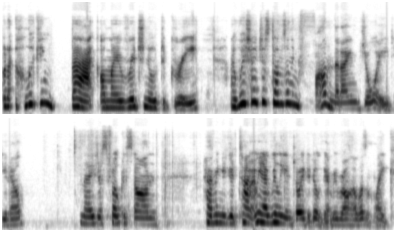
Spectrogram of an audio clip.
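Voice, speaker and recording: At a fairly quick pace, a woman talks in a fairly high pitch with very wide pitch swings. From Scotland, Edinburgh. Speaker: youtuber. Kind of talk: casual livestream chat. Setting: home livestream on laptop. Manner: chatty, filler-heavy. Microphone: laptop.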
